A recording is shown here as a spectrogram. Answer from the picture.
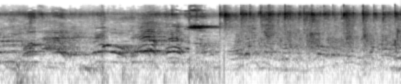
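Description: Spectators and coaches calling out in a gym during a wrestling bout, mixed with thuds from the wrestlers on the mat. A short, high squeak comes about halfway through.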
